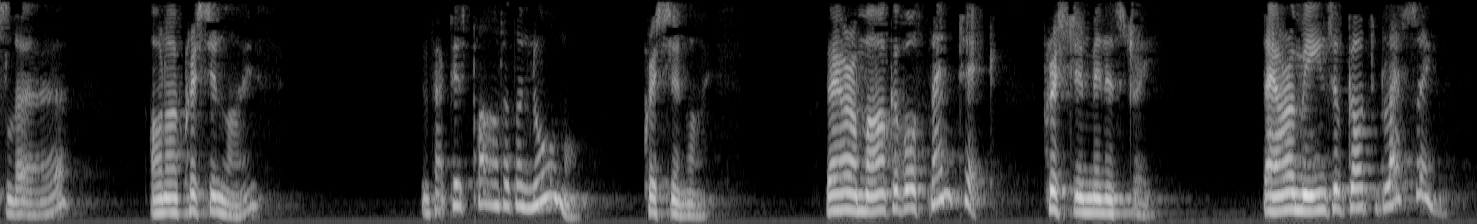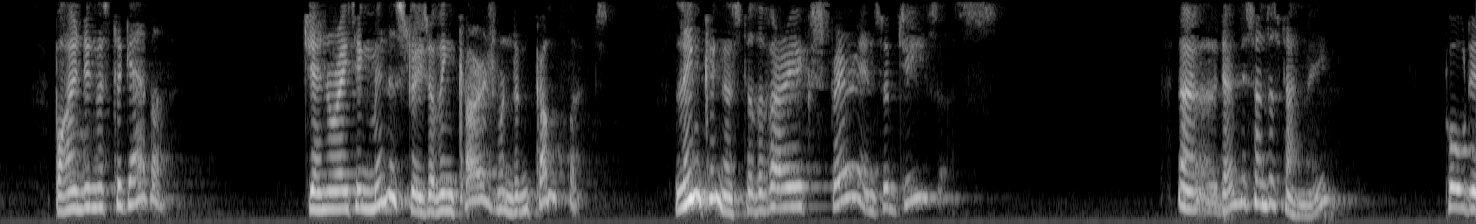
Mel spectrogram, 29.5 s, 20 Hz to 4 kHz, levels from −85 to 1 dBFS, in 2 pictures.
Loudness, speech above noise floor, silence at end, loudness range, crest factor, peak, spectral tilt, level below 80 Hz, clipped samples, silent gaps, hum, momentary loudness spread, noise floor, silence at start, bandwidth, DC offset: -25 LUFS; 39 dB; 0 s; 7 LU; 22 dB; -6 dBFS; -11.5 dB/octave; -62 dBFS; under 0.1%; none; none; 15 LU; -63 dBFS; 0 s; 4 kHz; under 0.1%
